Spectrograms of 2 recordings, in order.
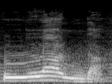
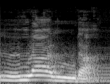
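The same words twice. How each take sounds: First: The word begins with an L sound. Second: The word begins with an L sound.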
